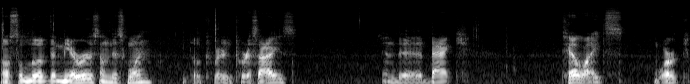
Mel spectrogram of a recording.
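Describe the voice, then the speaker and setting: With a Quebec accent, a man talks at a fairly slow pace with very wide pitch swings. He leaves long, frequent pauses. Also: medium pitch for a man. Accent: French Canadian accent in English. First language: French. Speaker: toy car collector and reviewer. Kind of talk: product review. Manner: animated.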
